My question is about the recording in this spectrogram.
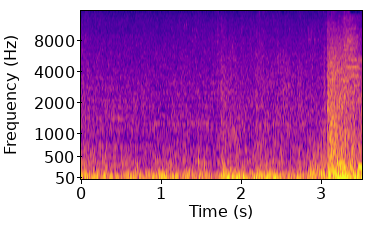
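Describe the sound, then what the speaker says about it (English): The Looking Glass Knight's lightning attack in a video game rolls out as a loud, sustained rumbling crackle and ends in a sharper, brighter burst. "dodge his very dangerous, very deadly lightning attack"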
